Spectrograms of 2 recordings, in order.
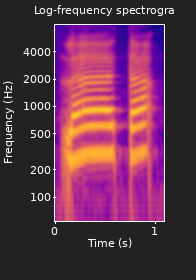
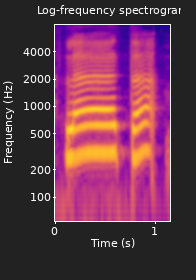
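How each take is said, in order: No difference in how they are said.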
